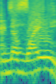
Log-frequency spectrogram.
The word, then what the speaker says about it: Lignum vitae: I said it intentionally because that's how we pronounce it. Yes. Lignum whitey. Yeah, which one you want me to start with? Lignum vitae.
